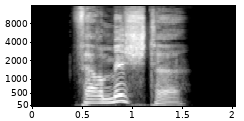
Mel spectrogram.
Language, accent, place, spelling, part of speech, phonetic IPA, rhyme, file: German, Germany, Berlin, vermischte, adjective / verb, [fɛɐ̯ˈmɪʃtə], -ɪʃtə, De-vermischte.ogg
- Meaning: inflection of vermischt: 1. strong/mixed nominative/accusative feminine singular 2. strong nominative/accusative plural 3. weak nominative all-gender singular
